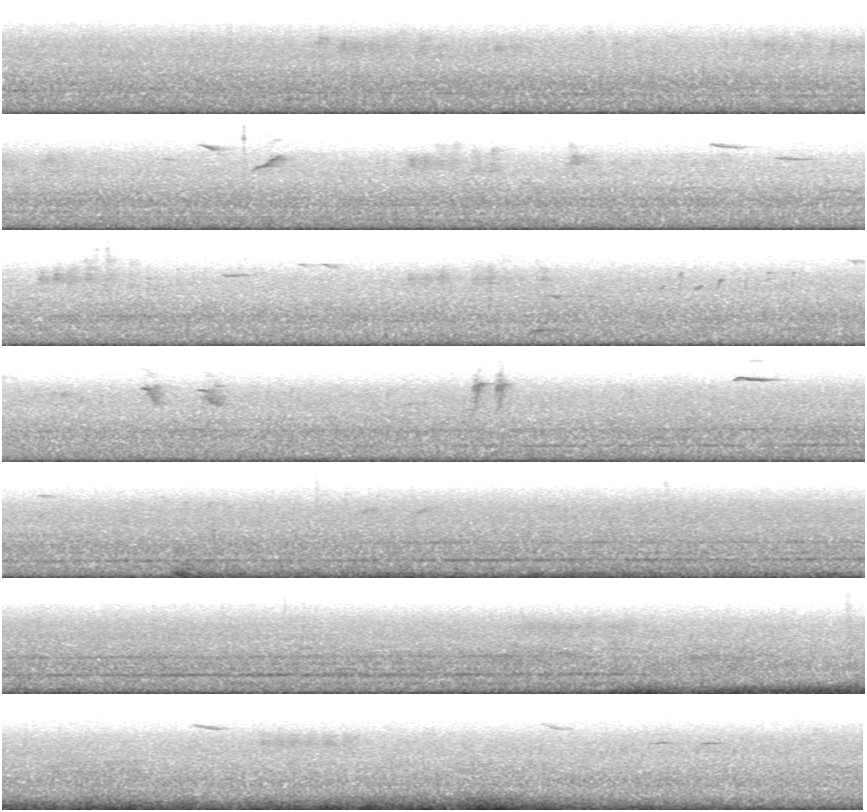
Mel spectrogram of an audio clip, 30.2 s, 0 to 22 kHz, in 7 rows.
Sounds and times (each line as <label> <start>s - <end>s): rain 0.0s - 30.1s
moderate wind 9.6s - 30.1s
distant thunder 17.8s - 30.1s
